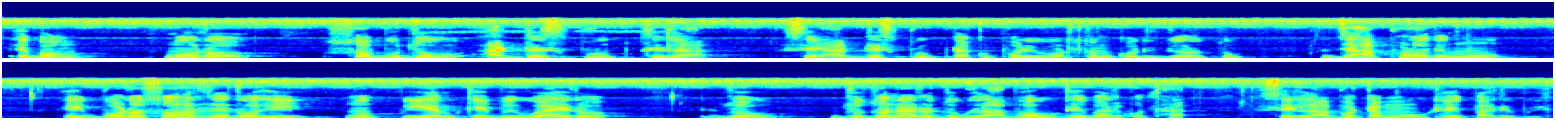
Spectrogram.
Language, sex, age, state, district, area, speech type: Odia, male, 45-60, Odisha, Nuapada, rural, spontaneous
